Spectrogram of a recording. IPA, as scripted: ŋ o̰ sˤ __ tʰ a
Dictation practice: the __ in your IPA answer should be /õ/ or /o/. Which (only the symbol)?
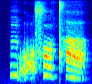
õ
